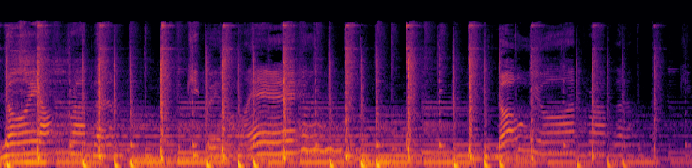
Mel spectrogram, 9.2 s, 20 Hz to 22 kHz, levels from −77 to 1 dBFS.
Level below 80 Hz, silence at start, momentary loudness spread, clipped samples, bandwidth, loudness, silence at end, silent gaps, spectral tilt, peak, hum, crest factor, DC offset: -28 dBFS; 0 s; 10 LU; under 0.1%; 14 kHz; -23 LUFS; 0 s; none; -5 dB/octave; -4 dBFS; none; 18 dB; under 0.1%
